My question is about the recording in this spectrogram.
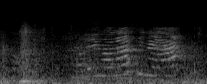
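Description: A child's high-pitched voice calling out for about a second, starting a little under a second in.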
